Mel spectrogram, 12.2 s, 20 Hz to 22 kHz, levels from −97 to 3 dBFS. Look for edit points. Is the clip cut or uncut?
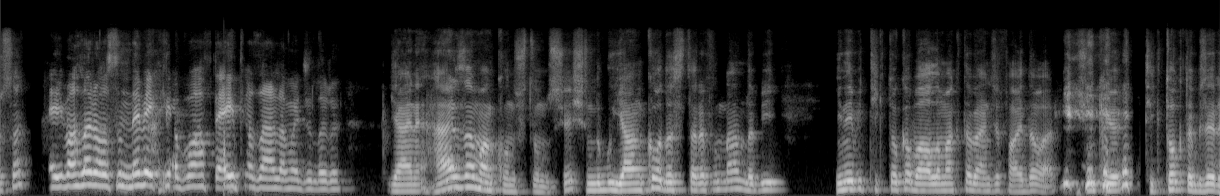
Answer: uncut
